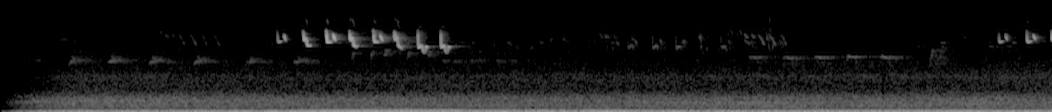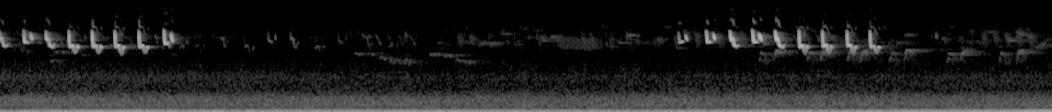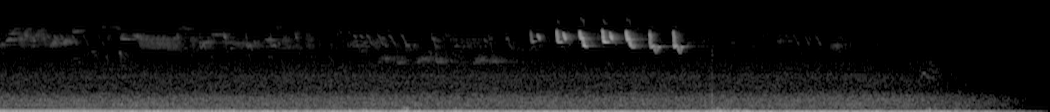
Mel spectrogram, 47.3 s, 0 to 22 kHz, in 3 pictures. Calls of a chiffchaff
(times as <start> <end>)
4.2 6.8, 15.0 18.5, 25.2 31.2, 39.5 41.9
